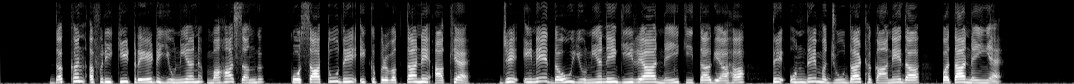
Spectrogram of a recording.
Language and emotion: Dogri, neutral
